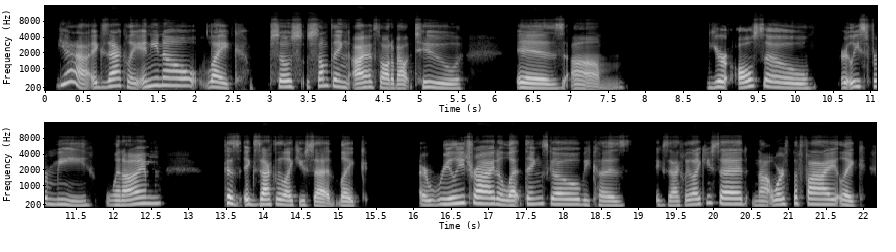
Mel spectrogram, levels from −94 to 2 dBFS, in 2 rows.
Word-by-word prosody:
Yeah, 420 Hz, +7 st, 0 dB
exactly, 230 Hz, +1 st, 0 dB
and 250 Hz, +4 st, -1 dB
you 305 Hz, -, 0 dB
know, 295 Hz, -3 st, 0 dB
like, 215 Hz, -5 st, 0 dB, 0.4 s
so, 250 Hz, -1 st, +2 dB
s 245 Hz, -, -4 dB
something 270 Hz, -4 st, -2 dB
I 200 Hz, +2 st, +5 dB
have 230 Hz, 0 st, -1 dB
thought 195 Hz, -3 st, +1 dB
about 180 Hz, -2 st, -2 dB
too 200 Hz, -6 st, -2 dB, 0.7 s
is, 190 Hz, -3 st, +2 dB
um 135 Hz, -, -4 dB, 1.1 s
You're 225 Hz, +3 st, +1 dB
also 215 Hz, -6 st, 0 dB, 0.4 s
or 440 Hz, -, +1 dB
at 450 Hz, -, 0 dB
least 250 Hz, -, -1 dB
for 250 Hz, -1 st, +1 dB
me, 195 Hz, -5 st, -6 dB, 0.2 s
when 195 Hz, 0 st, -4 dB
I'm 260 Hz, +6 st, +2 dB, 0.8 s
‘cause 265 Hz, -4 st, +4 dB
exactly 220 Hz, +1 st, +3 dB
like 190 Hz, -1 st, 0 dB
you 190 Hz, -, -4 dB
said, 170 Hz, -3 st, +1 dB
like, 175 Hz, -, -2 dB, 0.7 s
I -, -, -5 dB
really 230 Hz, +7 st, +1 dB
try 250 Hz, -2 st, +5 dB
to 230 Hz, -, +1 dB
let 195 Hz, -1 st, +1 dB
things 240 Hz, +1 st, -4 dB
go 220 Hz, -2 st, +1 dB
because 185 Hz, -3 st, -5 dB, 0.3 s
exactly 185 Hz, 0 st, -4 dB
like 225 Hz, +3 st, 0 dB
you 290 Hz, -, -4 dB
said, 240 Hz, -4 st, +3 dB
not 185 Hz, +1 st, -4 dB
worth 220 Hz, +2 st, 0 dB
the 260 Hz, -, -1 dB
fight, 225 Hz, -2 st, +2 dB
like 185 Hz, -3 st, -1 dB
220 Hz, 130 wpm, -25 LUFS, 190-250 Hz, 1.1 s, I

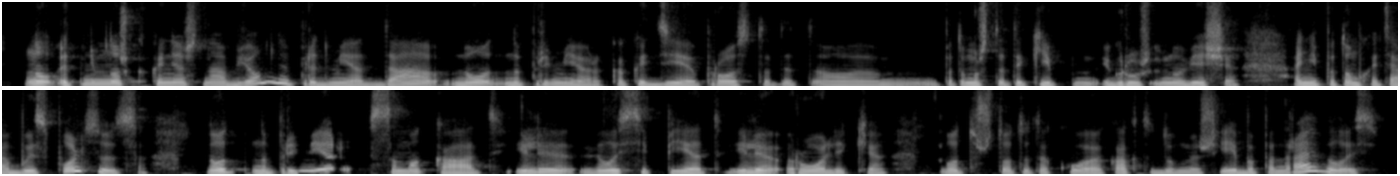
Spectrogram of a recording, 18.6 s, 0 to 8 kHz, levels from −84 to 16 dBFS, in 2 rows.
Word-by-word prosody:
Ну, 240 Hz, +1 st, +6 dB
это 215 Hz, +1 st, +1 dB
немножко, 230 Hz, +1 st, +1 dB
конечно, 205 Hz, -1 st, 0 dB
объёмный 270 Hz, -, +1 dB
предмет, 185 Hz, -5 st, -1 dB
да, 215 Hz, +8 st, +1 dB
но, 210 Hz, +5 st, +2 dB
например, 195 Hz, -5 st, -2 dB
как 185 Hz, +2 st, -7 dB
идея 185 Hz, -3 st, +1 dB
просто, 165 Hz, 0 st, -2 dB
д 180 Hz, -, -6 dB
эт 170 Hz, -, -10 dB
ам 165 Hz, 0 st, -5 dB
потому 195 Hz, +1 st, +1 dB
что 180 Hz, -1 st, -4 dB
такие, 195 Hz, 0 st, 0 dB
м 185 Hz, -1 st, -5 dB
игруш 195 Hz, 0 st, +1 dB
ну, 190 Hz, 0 st, 0 dB
вещи, 190 Hz, 0 st, 0 dB, 0.3 s
они 185 Hz, +1 st, +4 dB
потом 185 Hz, +2 st, -1 dB
хотя 190 Hz, +3 st, -2 dB
бы 180 Hz, +1 st, +3 dB
используются. 200 Hz, -, +1 dB, 0.4 s
Ну 210 Hz, -, +6 dB
вот, 240 Hz, -1 st, +3 dB
например, 375 Hz, -, +2 dB, 0.2 s
самокат 200 Hz, -6 st, -1 dB
или 210 Hz, +2 st, +3 dB
велосипед, 190 Hz, -3 st, +1 dB
или 210 Hz, +1 st, +4 dB
ролики. 180 Hz, -2 st, 0 dB, 0.3 s
Вот 195 Hz, -1 st, -1 dB
что-то 195 Hz, +1 st, -5 dB
такое. 190 Hz, -2 st, -1 dB
Как 200 Hz, +5 st, -2 dB
ты -, -, -10 dB
думаешь, 165 Hz, -2 st, -4 dB
ей 205 Hz, -, +3 dB
бы 180 Hz, -1 st, 0 dB
понравилось? 220 Hz, -, +1 dB
195 Hz, 140 wpm, -22 LUFS, 175-210 Hz, 0.4 s, Ну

